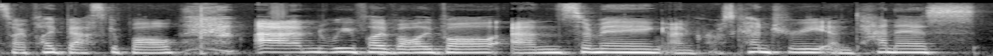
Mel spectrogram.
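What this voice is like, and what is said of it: North American accent. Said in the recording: “As you can tell from my accent, I grew up in North America.”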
